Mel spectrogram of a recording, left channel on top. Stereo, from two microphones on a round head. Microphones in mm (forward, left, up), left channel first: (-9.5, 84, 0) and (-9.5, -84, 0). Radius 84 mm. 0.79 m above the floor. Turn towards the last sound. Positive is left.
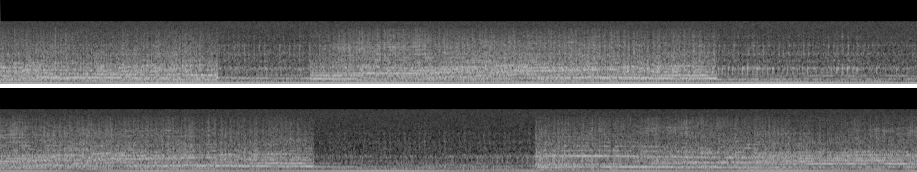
No sound to turn to.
